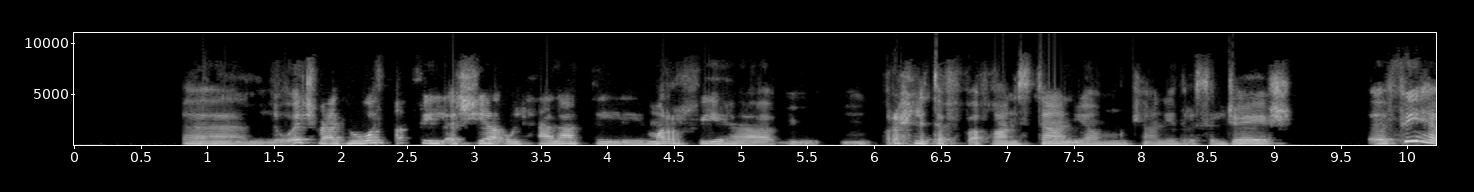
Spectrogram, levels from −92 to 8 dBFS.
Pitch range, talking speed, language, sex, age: 175-230 Hz, 100 wpm, Arabic, female, 20-39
